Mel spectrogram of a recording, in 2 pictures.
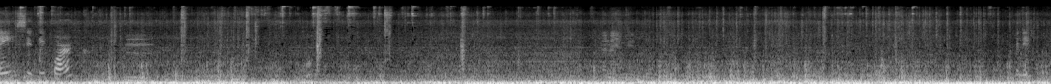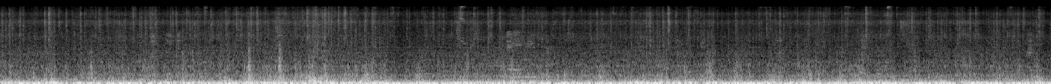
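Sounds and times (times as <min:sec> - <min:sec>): car rumbling on dirt road: 0:00.0 - 0:21.0
clicks and rattles: 0:00.0 - 0:21.0.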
